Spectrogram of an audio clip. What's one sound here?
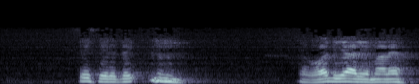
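An elderly man speaks slowly and calmly, close to a microphone.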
